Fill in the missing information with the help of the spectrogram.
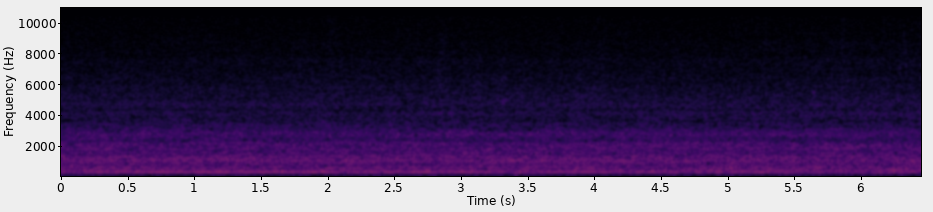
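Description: Small desk circulator fan running: a steady whir of moving air with a low motor hum, which weakens near the end.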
